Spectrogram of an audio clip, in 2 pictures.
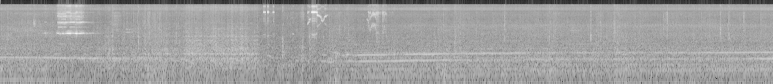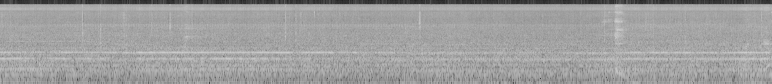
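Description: Taxi engine and road noise heard from inside the cabin while driving slowly in town traffic: a steady drone whose engine note drops away about five seconds in and settles at a new pitch about seven seconds in. A brief high tone sounds about a second and a half in.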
